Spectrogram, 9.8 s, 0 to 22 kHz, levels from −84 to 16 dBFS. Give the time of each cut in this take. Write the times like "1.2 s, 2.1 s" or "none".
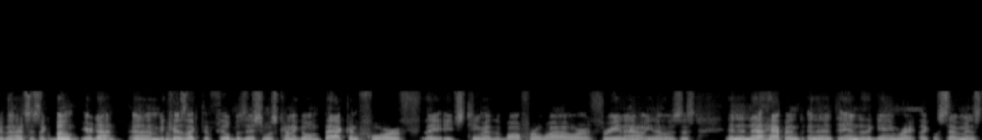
none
